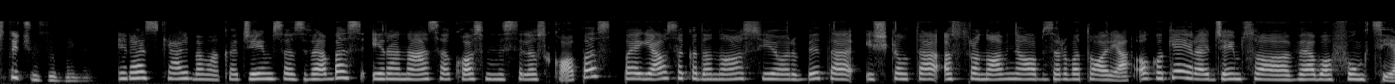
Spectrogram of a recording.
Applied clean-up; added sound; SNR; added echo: neural mask model DeepFilterNet 3.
